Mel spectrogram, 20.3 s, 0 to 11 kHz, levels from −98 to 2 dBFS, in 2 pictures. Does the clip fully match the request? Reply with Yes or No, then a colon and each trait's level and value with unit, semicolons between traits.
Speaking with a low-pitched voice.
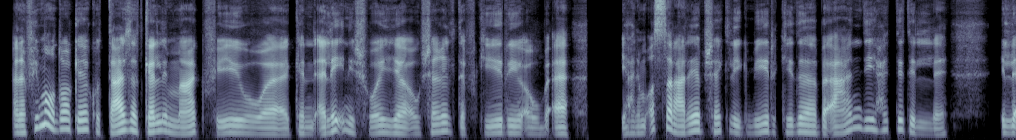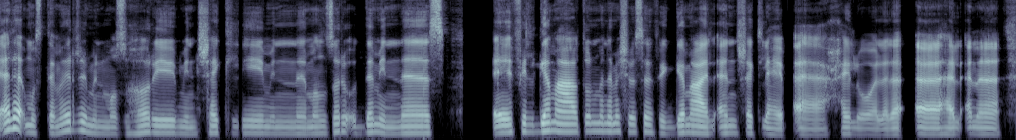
Yes: low, 115 Hz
